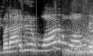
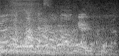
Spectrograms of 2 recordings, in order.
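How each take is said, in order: First: Put-on much higher whiny kid protest; imitated crying son. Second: Put-on slow, higher, laughing through the kid's whine; mock the boy while cracking up. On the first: Son protesting to mom after falling, mock whiny cry. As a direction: whine it like a hurt little boy. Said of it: "so he starts crying". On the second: Teasing the son's complaint, slow laughing whine. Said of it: "you making fun of me".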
